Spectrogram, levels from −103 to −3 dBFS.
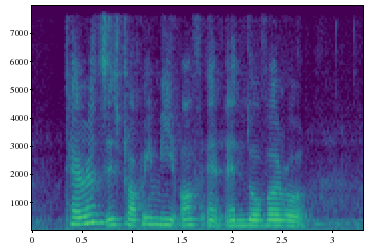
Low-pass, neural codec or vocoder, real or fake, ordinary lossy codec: none; codec, 16 kHz, 4.8 kbps, FACodec; fake; none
